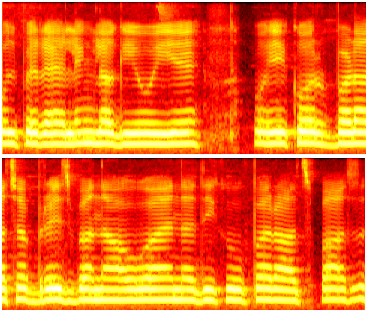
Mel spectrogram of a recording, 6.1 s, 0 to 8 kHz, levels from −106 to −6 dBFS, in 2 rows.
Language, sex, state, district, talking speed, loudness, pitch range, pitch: Hindi, female, Bihar, Saharsa, 215 wpm, -15 LUFS, 205-215 Hz, 210 Hz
